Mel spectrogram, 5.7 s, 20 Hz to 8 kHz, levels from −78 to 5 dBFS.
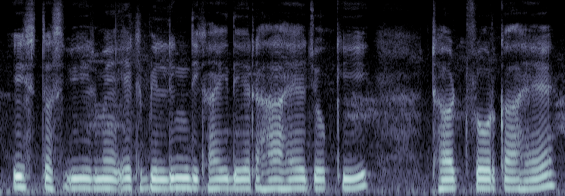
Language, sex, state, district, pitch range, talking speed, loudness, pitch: Hindi, male, Assam, Kamrup Metropolitan, 135-145 Hz, 160 wpm, -16 LUFS, 140 Hz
